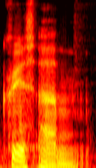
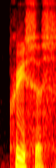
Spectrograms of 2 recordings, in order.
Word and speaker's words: Croesus: after the defeat of Chris Croesus that's how you pronounce it at least how you do it in English and 546 BC after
